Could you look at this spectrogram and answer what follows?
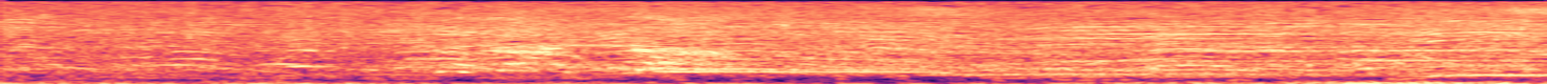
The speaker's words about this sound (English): Well, I get some groans from the Middletown crowd, at least.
